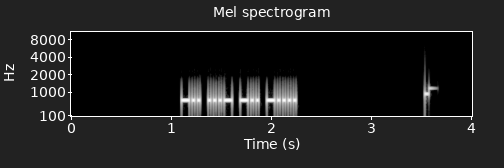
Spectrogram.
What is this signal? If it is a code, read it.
Morse code, heard as a keyed tone, about 44 wpm, 700 Hz. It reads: DVD6
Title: All Cut Numbers - 4-Digit 45wpm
